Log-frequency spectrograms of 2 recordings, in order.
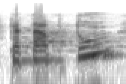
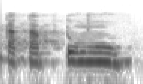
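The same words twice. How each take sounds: First: "Katabtum" ending on a closed M. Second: "katabtumu" with an extra U after the M; added final vowel. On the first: Teacher showing the form before the change, closed M. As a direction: stop "Katabtum" on the M, no vowel after it. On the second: Teacher showing the changed form, added U. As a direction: open the end of "katabtumu" onto U. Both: Shown as a demonstration. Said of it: "se convierte en katabtumu".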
